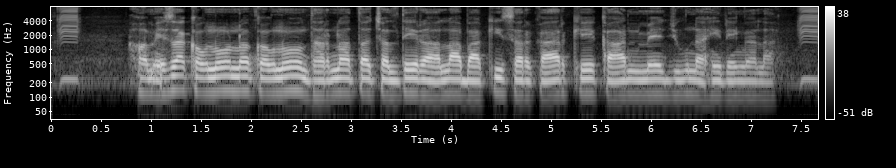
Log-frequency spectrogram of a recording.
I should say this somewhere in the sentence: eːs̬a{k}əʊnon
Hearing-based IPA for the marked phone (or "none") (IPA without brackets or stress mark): k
